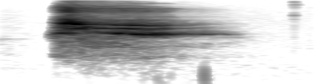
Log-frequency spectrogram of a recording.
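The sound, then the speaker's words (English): A single forceful whooshing exhale through the mouth after a silent breath in through the nose, part of a breathing exercise. It is loud, a broad airy rush that starts abruptly and tapers off over about a second, with no talking. “Making a kind of whoosh noise like this.”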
